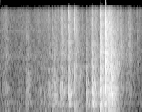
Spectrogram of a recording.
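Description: Handling and rummaging noises: a run of knocks and rustles as shoes are picked through and one is lifted out, loudest about a second and a half in.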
